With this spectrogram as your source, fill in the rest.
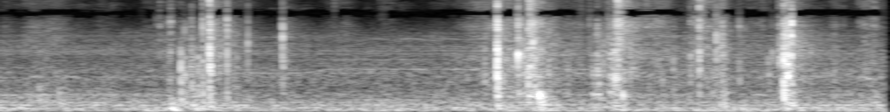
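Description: A knife slices through soft cake.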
